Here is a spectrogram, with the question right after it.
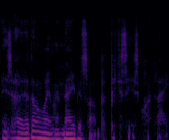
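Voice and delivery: quiet whisper. Talking late at night so as not to wake the neighbours: whispering. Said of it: "Look at me whispering".

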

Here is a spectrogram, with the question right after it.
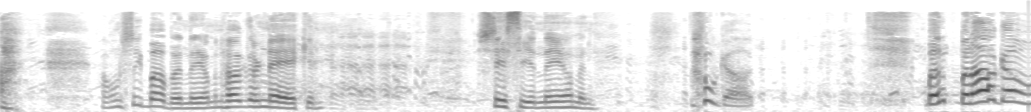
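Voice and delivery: sorrowful, very slow, very drawn out. Speaker acts out a man wanting to bid farewell to those at home, mock-sad tone. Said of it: "Can you hear a sad tone in his voice?".

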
